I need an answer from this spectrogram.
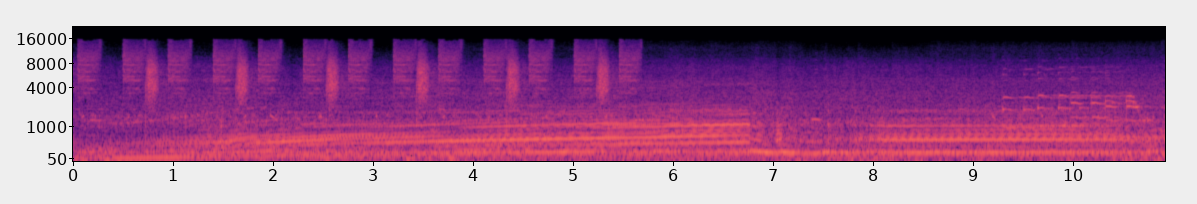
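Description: Kawasaki Ninja inline-four sport-bike engine running at speed, its pitch rising steadily for about six seconds, dipping briefly about seven seconds in, then holding steady.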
